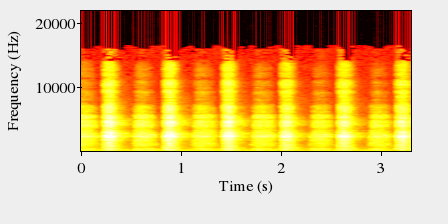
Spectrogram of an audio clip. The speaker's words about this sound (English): to prep for this breath of fire. Then you might take a quarter of a breath in to begin.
